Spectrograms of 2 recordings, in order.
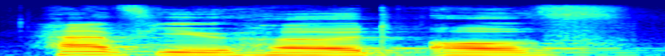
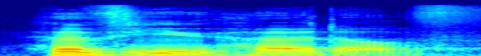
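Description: First: 'Have' is said in its full, strong form. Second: 'Have' is reduced to a weak form with schwa.

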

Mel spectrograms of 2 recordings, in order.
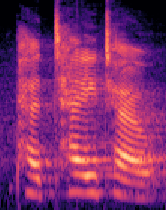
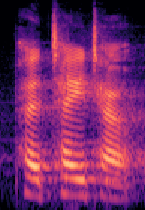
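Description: Both takes have the same delivery.

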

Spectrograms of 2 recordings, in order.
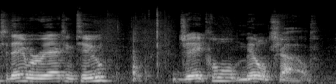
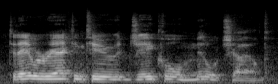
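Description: First: It is said with more excitement. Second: It is said flatly, without excitement.

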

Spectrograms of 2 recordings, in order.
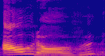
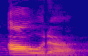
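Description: First: The two words are said fully and separately. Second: The words merge, ending in a weak schwa. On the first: "E tem o out of" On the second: "que vira aura"

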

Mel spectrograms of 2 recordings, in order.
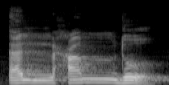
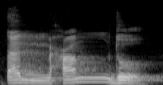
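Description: No difference in how they are said.

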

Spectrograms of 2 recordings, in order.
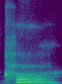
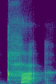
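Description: First: The vowel starts high and falls low. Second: The vowel is cut off with a glottal stop. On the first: This is the Sanya and Hinya Kwan dialect form. "where it goes high and then low" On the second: This is the Tongass dialect form. "So you glottalize the end of it"

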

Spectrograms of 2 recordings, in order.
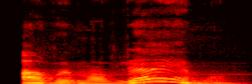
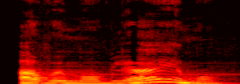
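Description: No difference in how they are said.

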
